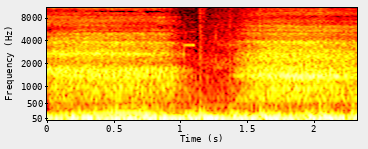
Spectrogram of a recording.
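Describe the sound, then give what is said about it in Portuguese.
A forceful breath drawn in with effort, a strong airy rush with a rough, snort-like edge, followed by a softer, effortless release of air like a sigh, with no talking; a relaxation breathing technique being demonstrated. “o esforço puxando o ar e a saída você deixa o ar sem esforço, Como né?”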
